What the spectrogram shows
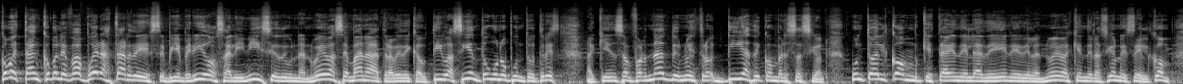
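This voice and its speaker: Against noticeable background noise, a man speaks at a fairly quick pace in a high pitch, with very wide pitch swings and very even loudness. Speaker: radio host. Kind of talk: radio interview. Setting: radio studio. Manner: fast.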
